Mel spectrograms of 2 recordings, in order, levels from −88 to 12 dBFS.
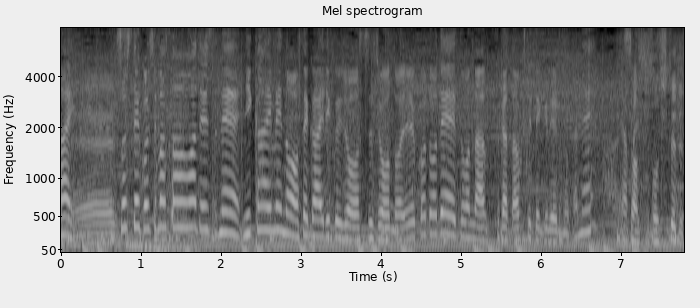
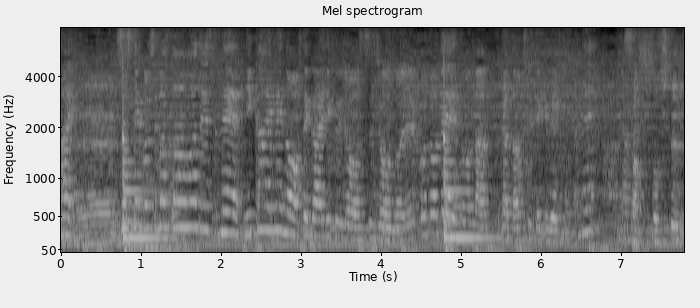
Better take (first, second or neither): first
